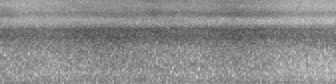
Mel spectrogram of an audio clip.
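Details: Steady broadband rushing noise, like passing traffic or surf, fills the whole stretch with no animal call.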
